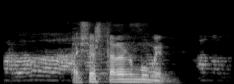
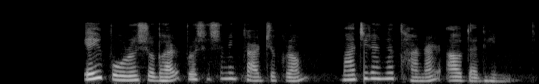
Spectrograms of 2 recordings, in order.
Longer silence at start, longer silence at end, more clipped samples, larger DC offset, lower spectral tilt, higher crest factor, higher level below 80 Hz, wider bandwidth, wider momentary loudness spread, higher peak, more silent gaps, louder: second, 0.05 s vs 0.85 s; second, 0.15 s vs 0.3 s; neither; neither; about the same, -5 dB/octave vs -5.5 dB/octave; about the same, 20 dB vs 20 dB; first, -52 dBFS vs -66 dBFS; about the same, 7.8 kHz vs 7.8 kHz; first, 20 LU vs 10 LU; first, 0 dBFS vs -6 dBFS; neither; first, -20 LUFS vs -26 LUFS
